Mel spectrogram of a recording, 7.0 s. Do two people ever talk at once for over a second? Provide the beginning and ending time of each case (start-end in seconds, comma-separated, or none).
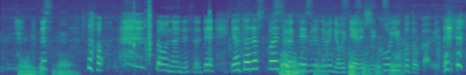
4.1-6.0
